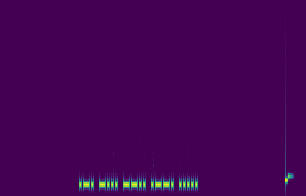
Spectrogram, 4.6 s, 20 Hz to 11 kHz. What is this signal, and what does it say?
Morse code, heard as a keyed tone, about 38 wpm, 690 Hz. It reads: RBZP5
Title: Code Groups - 5 Letter:Numbers - 40wpm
